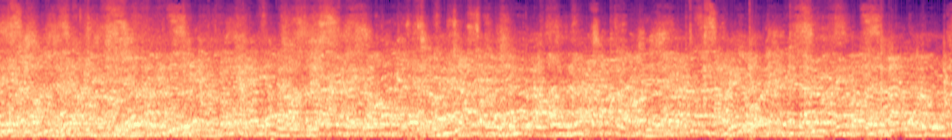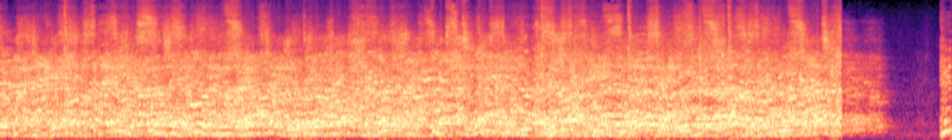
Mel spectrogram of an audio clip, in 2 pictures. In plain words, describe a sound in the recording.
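Young men sing and shout loudly together.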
